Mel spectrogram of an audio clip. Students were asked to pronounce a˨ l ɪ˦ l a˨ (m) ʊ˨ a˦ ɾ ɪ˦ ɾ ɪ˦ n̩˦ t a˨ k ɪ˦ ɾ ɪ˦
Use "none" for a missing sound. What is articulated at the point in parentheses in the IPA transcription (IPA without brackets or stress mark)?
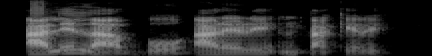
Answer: b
